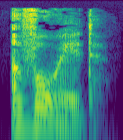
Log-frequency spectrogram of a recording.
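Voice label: "avoid", British English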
